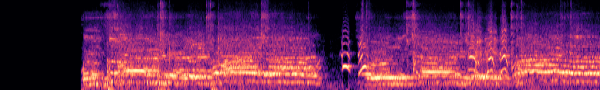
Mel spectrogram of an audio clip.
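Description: A group of young men and women sing together in a small room.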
